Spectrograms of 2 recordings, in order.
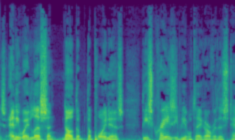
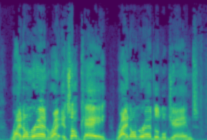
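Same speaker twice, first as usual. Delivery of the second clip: mocking reassurance; 8 semitones higher, 6 dB louder than usual.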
